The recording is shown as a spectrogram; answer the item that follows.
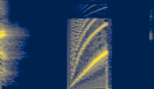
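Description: Cartoon-style 'boing' sound effect: a single upward pitch glide lasting about half a second, about a second in.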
